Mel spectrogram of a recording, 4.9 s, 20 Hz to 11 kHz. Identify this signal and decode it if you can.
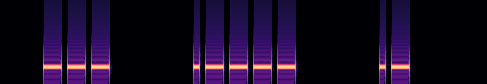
Morse code, heard as a keyed tone, about 20 wpm, spaced as for 8 wpm, 700 Hz. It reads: O1A
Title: 198 Lesson 32e - Letter k - Three Characters 20wpm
